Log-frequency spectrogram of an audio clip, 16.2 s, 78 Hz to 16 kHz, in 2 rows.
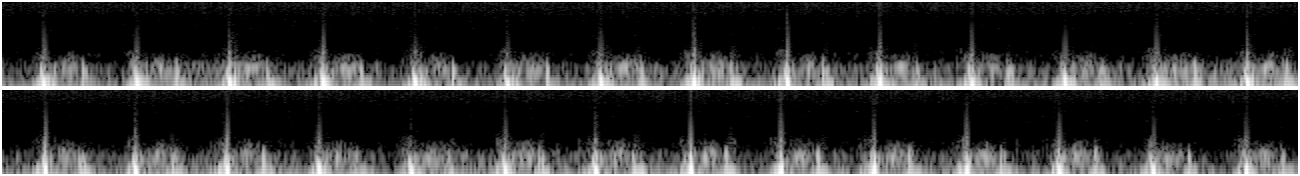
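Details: Heart murmur: regular heartbeat at about 103 beats per minute with a soft whooshing sound filling the gaps between beats; the person describes their own heart as weak and inefficient, murmuring and palpitating.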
